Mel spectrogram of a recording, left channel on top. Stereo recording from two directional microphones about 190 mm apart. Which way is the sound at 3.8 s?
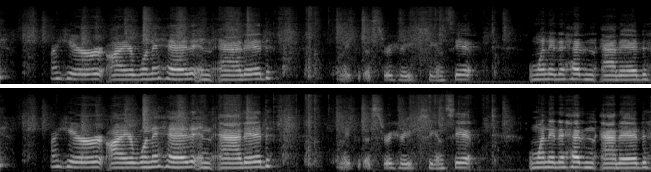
30° right (ahead or behind).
